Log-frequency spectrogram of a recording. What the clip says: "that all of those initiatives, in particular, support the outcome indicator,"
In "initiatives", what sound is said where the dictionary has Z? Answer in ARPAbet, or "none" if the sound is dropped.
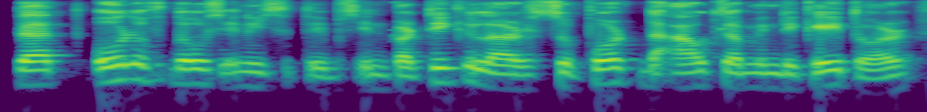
S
